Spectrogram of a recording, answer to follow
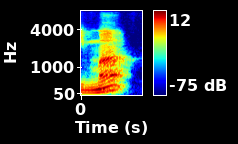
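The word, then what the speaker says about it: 今: Jadi ini dibacanya ini Ima.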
